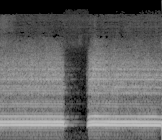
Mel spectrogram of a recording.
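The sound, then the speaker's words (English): A loud, sustained train whistle sounds in two long blasts separated by a brief gap, its steady harmonic tone bright, with no talking. “And just in time for the train.”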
